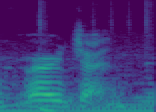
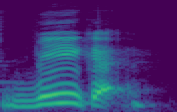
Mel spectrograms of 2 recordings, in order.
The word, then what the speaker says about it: vegan: who was taking orders, I mentioned that the actor was a virgin. Jay was so surprised and asked, "Eula, how do you know he's a virgin?" That's when I realized I had mispronounced something again. He only eats vegetables? Jay burst out laughing and said, "Eula, that's vegan."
